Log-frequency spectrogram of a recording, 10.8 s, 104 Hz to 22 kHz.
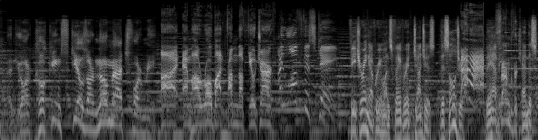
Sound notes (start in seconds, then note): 9.2 american noises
